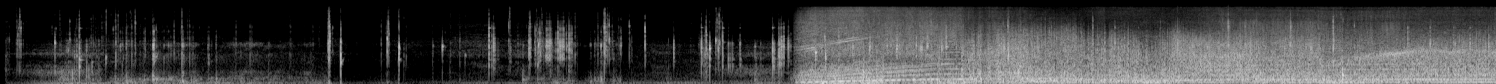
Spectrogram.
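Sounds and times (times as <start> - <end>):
clicks and knocks of handling: 0.1 - 9.5
motorboat engine speeding up: 8.0 - 14.9.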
